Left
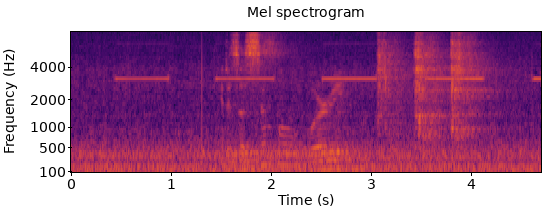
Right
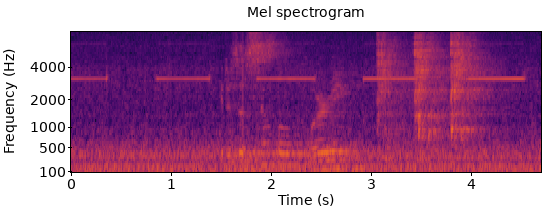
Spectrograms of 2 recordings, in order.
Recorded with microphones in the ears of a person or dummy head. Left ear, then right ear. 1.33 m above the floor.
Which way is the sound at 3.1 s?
70° right (ahead or behind).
